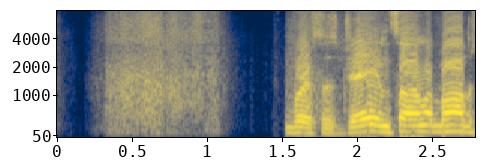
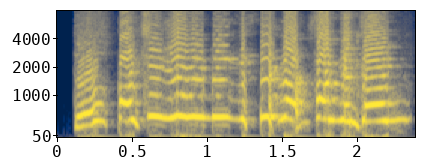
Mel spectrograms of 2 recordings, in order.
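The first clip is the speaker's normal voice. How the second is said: shocked; 3 dB louder than usual. Real, not acted. Shocked by a spicy bean.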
